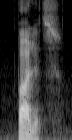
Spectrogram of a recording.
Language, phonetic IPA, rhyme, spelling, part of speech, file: Belarusian, [ˈpalʲet͡s], -alʲet͡s, палец, noun, Be-палец.ogg
- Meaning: 1. finger 2. toe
